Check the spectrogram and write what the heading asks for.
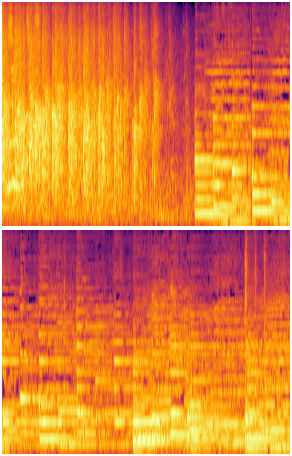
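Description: An audience bursts into dense, steady applause for about four seconds, then the clapping stops abruptly as music with sustained melodic notes begins.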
